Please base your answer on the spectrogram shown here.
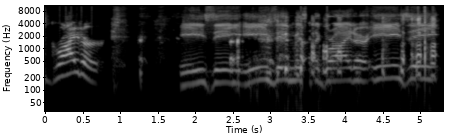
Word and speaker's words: Grider: good if you could pronounce my last name correctly it is Grier easy easy Mr Grier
